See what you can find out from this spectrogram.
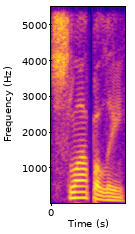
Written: sloppily

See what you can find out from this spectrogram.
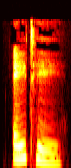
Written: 80

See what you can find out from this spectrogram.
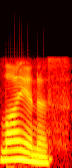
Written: lioness

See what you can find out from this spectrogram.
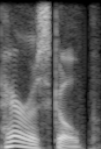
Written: periscope

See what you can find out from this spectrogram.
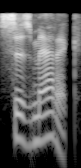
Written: schismatic

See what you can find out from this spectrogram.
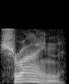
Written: shrine

